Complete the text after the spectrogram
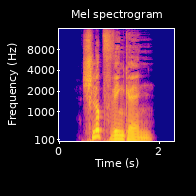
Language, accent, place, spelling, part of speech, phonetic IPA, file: German, Germany, Berlin, Schlupfwinkeln, noun, [ˈʃlʊp͡fˌvɪŋkl̩n], De-Schlupfwinkeln.ogg
- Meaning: dative plural of Schlupfwinkel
